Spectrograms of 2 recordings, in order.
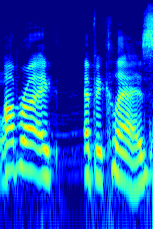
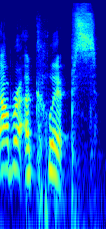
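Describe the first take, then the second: First: The second word is said as 'epiclese'. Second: The second word is said as 'eclipse'. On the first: The speaker calls it right. "I have been pronouncing it wrong this whole fucking time" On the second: The speaker calls it wrong. "I've been calling it the Opera Eclipse this whole time"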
